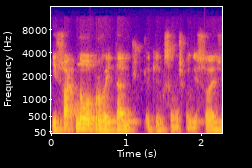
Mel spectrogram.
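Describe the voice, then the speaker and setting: His voice comes out somewhat breathy. The man speaks very fast. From Portugal, Aveiro. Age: 50s. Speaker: pharmaceutical executive. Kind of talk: interview.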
